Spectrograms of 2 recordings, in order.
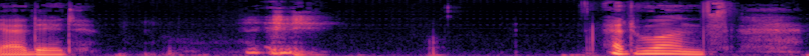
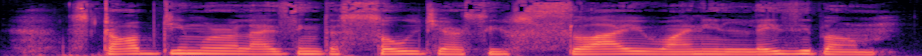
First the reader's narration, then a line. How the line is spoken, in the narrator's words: Sir Ryle growled at Kai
